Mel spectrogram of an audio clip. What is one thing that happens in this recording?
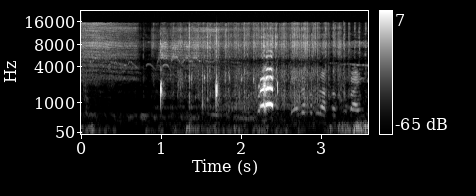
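A flock of pigeons flaps its wings as it takes off.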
